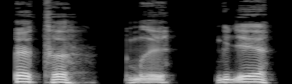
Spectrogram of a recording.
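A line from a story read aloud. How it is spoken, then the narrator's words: Moan. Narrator (Russian): простонал он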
